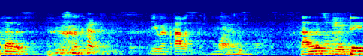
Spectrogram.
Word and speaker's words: Thales: Kalau kamu tidak percaya, bacanya memang Thales.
